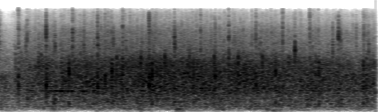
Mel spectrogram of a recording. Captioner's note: applause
